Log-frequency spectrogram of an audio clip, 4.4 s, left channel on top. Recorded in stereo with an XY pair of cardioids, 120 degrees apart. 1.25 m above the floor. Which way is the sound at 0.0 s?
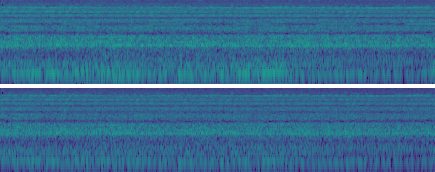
15° left.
